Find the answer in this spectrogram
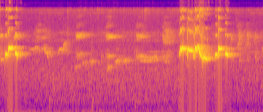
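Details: Oriental magpie-robin, a cage bird, singing to prompt others: a loud opening note, quiet high whistles, then a strong rich warbled phrase lasting about a second.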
